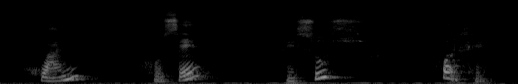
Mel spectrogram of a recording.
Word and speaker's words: Jorge: Juan, José, Jesús, Jorge. ¿Vale? ¿Ves aquí? Yo he forzado la garganta, pero también puedes pronunciar con suavidad. Juan, José, Jesús, Jorge.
